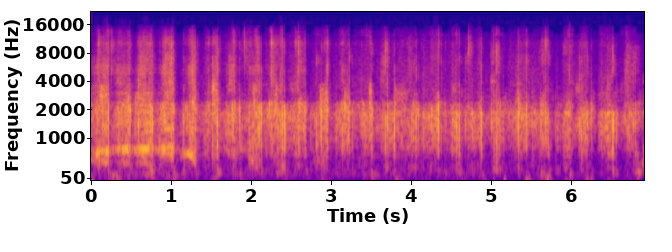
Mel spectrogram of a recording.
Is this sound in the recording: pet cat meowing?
no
